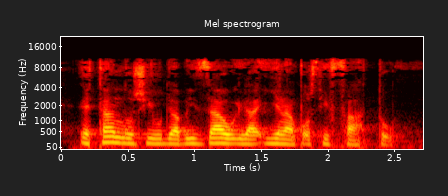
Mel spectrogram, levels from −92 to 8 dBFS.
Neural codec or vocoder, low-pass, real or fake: none; 10.8 kHz; real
